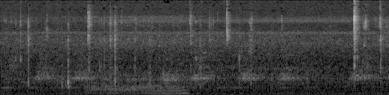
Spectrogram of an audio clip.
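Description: Faint chewing and lip-smacking as a mouthful of rice is eaten by hand, with scattered soft clicks and one sharper click near the end.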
